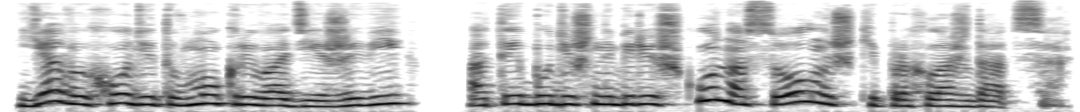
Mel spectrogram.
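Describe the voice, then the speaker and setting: A woman voicing an excitable young male gopher who loves making discoveries, in a children's storybook reading. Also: on the high side, normal speed, pitched above the performer's own voice. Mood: eager. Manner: eager, insistent, breathless with enthusiasm.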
